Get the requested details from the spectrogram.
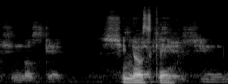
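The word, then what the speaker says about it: Shinnosuke: So, the tricky part is actually his first name because it's got double end, but you actually pronounce both of those in Japanese.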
